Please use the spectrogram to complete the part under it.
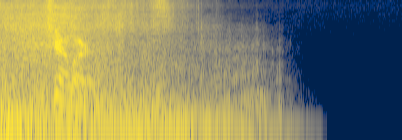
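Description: An explosion booms and rumbles as it fades away.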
